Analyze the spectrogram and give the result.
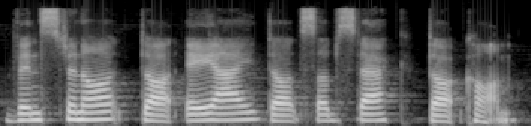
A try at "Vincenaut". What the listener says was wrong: No, you're saying Vince Stonaut. You're saying Vince Stonaut. That's incorrect. It's Vince Sonaut.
